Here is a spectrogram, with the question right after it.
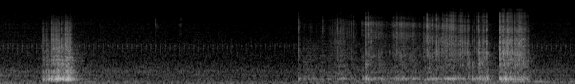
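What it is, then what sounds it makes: Chalkboard scratched and tapped with long nails. Long red stiletto nails scratch and tap a large, flat, dark gray chalkboard. A short, bright scrape is followed by a pause, then a run of scratches and taps with a tone near 285 Hz and high, hissy edges, ending in a louder final scrape.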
